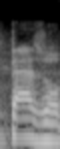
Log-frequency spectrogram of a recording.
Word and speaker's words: Basel: term, but when you talk about the new Basel III regulations and APRA's view... people think it's Basel, but you pronounce it properly.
